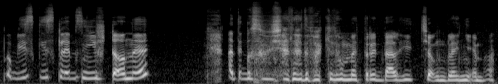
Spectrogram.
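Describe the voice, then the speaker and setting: A woman's voice: a little high, steady tone, normal speed, husky, dry recording. A woman acting as a loving, worried mother voicing her diary in an audio drama. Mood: grieving, desperate.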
